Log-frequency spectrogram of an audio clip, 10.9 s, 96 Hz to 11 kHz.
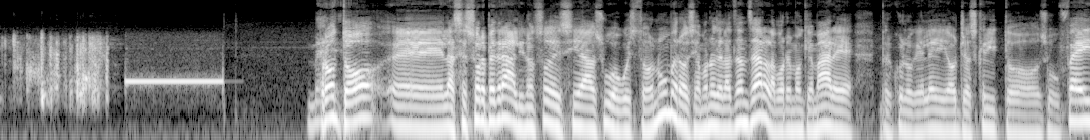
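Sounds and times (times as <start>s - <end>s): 
answering machine beep on a phone line: 1.2s - 2.2s
speech: 3.1s - 10.9s.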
